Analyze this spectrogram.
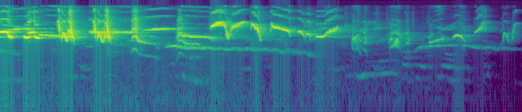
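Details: Oriental magpie-robin in a rich, varied song: scratchy bursts at first, then clear rising and falling whistles and quick chirped phrases that fade toward the end.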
